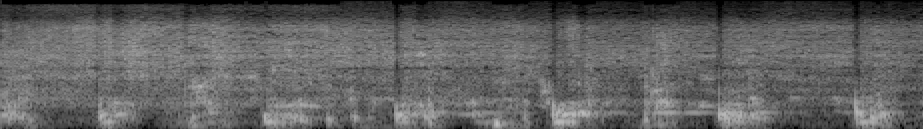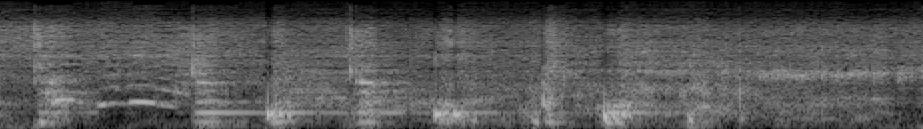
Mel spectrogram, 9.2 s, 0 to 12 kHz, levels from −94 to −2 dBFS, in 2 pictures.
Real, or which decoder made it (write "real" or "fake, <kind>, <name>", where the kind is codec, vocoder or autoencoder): fake, codec, SNAC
